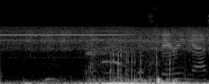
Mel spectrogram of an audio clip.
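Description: A ghost-hunting REM pod doll speaking a short recorded voice phrase, heard as "It's very nasty here", starting about half a second in and quieter than the voices around it. It is set off by something near its sensor. A steady high tone fades out about a second in.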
